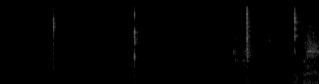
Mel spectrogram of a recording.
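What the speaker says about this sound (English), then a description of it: "taking off his glasses" Glasses being taken off, giving a few sharp, close clicks in quiet, spaced irregularly over a few seconds.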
